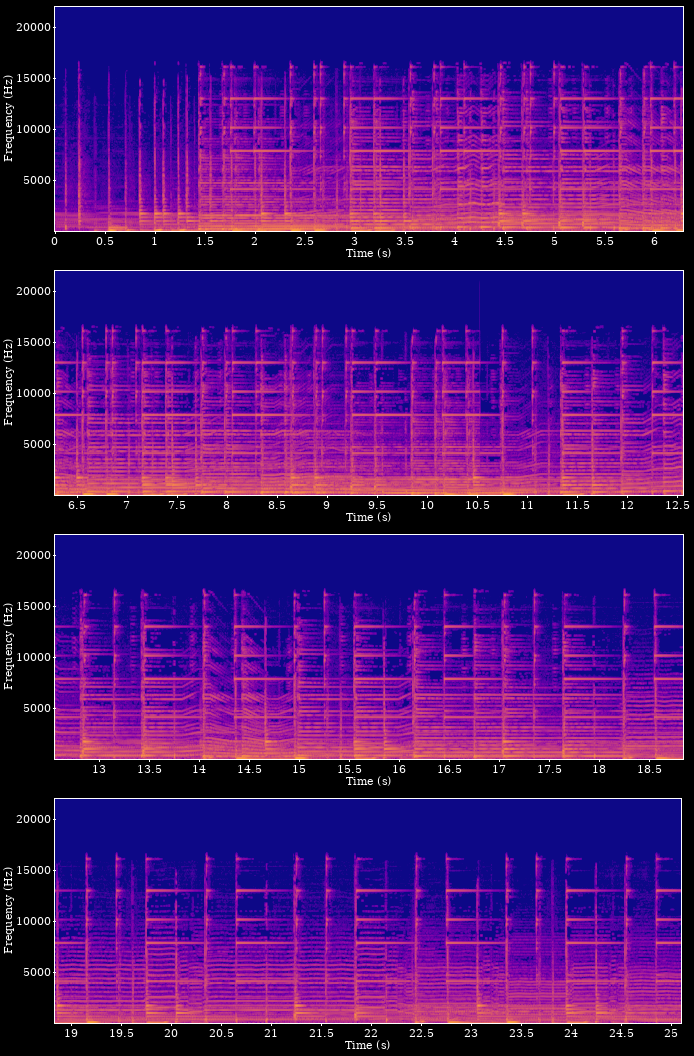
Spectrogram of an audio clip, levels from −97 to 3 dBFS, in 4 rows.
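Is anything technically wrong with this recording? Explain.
Yes. From 1.04 to 10.52 s there is a doubled audio track. A copy arrives about a fifth of a second late, roughly equally loud, likely from a second, slower capture path.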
